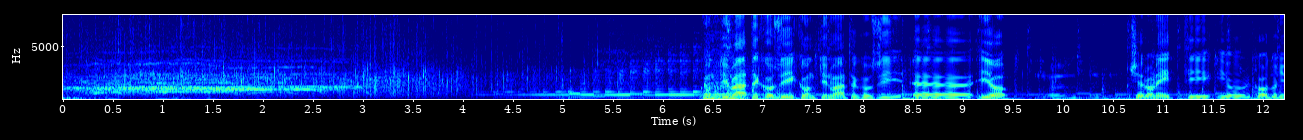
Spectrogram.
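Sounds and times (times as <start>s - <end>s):
applause sound effect: 0.0s - 5.6s
speech: 6.6s - 9.6s, 10.7s - 12.2s.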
